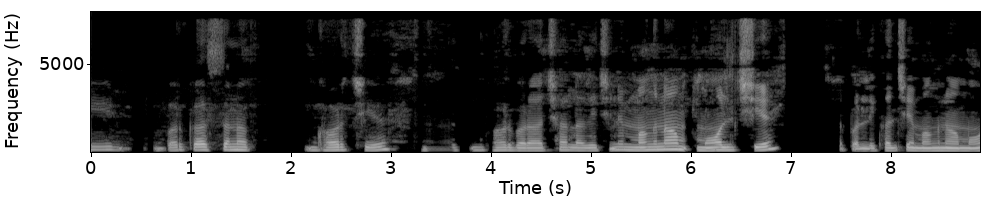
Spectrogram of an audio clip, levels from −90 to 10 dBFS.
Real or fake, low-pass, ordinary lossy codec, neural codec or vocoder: real; none; none; none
